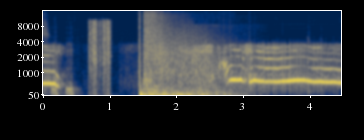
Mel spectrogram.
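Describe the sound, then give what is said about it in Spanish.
Sound-effect gunshots: a short crackling burst, a brief pause, then a loud blast that rings on with a sustained whining tone, as if from a ricochet or echo. “Ahí están los balazos.”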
